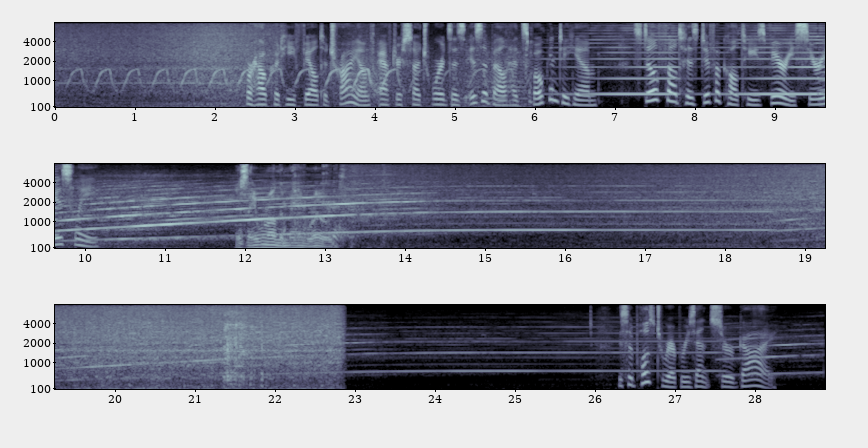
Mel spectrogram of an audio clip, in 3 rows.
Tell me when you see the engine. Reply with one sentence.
The engine can be heard from 0.0 to 3.0 s and from 13.2 to 22.9 s.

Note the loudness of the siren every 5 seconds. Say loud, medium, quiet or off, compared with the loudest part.
medium, loud, loud, medium, quiet, quiet.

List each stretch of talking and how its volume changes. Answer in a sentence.
The talking can be heard from 2.4 to 10.2 s, at a steady volume; briefly from 11.9 to 13.4 s; and briefly from 25.9 to 28.3 s.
